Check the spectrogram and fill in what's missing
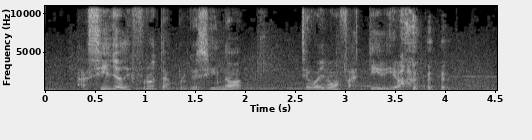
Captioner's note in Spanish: risas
